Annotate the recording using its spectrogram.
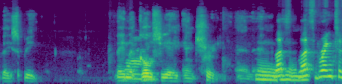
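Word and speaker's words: Twi: uh it's it's pronounced it's spelled t-w-i but it's pronounced tree so that's the the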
